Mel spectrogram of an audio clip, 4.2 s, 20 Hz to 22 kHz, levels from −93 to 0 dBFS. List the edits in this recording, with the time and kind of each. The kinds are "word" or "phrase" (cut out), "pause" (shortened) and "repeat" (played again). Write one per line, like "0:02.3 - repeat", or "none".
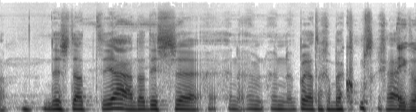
none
